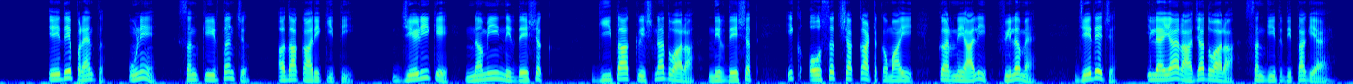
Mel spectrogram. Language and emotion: Dogri, neutral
